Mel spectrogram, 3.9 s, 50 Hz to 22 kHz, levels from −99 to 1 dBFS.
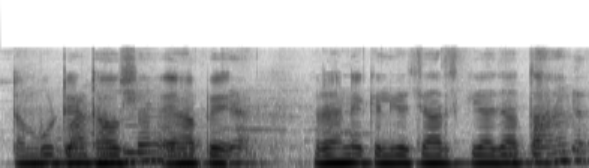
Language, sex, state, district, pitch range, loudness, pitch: Hindi, male, Bihar, Begusarai, 145-155 Hz, -12 LUFS, 150 Hz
